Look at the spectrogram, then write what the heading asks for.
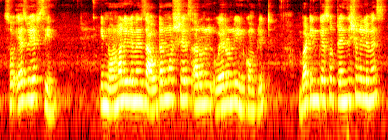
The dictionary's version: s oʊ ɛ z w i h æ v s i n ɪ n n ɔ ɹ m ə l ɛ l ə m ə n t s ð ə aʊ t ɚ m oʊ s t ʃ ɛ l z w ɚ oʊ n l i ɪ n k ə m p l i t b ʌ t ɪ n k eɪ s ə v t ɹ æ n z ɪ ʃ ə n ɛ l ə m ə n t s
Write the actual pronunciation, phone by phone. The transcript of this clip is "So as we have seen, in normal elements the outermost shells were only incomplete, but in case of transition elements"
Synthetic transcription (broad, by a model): s oʊ ɛ z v i h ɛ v s i n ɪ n n ɔ ɹ m ə l ɛ l ə m ə n t s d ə aʊ t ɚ m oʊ t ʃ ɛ l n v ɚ oʊ n l i ɪ n k ə m p l i t b ʌ t ɪ n k eɪ s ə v t ɹ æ n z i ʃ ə n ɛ l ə m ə n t s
